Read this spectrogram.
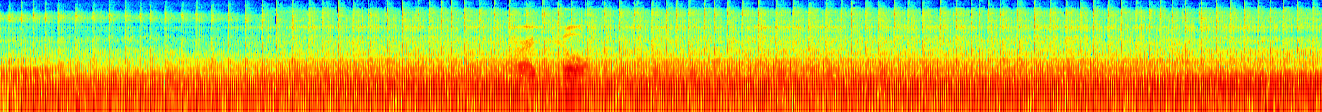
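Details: Echo chainsaw, chain worn from maple cutting, last run two or three weeks ago, started on choke after priming with chain brake on: steady high two-stroke buzz holding revs evenly without stumbling; bar oil spews when revved, normal running.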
